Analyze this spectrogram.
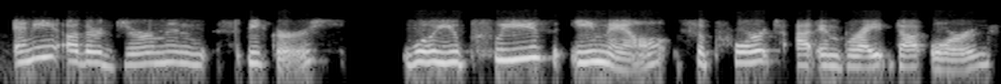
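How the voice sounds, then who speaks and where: A woman's voice: a little high, dry recording. A woman facilitating an online course on a video call, earnest and full of um and uh. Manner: earnest, lots of fillers. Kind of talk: leading an online class call. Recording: dry, phone-like call audio.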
